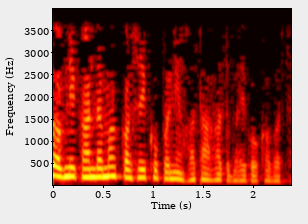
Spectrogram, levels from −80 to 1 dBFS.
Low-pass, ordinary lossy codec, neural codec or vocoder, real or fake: 3.6 kHz; none; none; real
